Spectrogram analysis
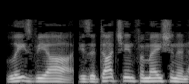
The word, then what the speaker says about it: Elsevier: Elsevier (Dutch pronunciation: Lees VR) is a Dutch information and analytics company and one of the world's major providers of scientific, technical, and medical information.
